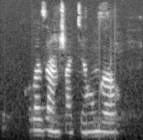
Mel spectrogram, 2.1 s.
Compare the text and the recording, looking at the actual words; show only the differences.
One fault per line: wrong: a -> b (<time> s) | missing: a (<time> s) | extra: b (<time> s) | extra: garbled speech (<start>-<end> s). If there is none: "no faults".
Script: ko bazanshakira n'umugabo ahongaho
missing: n'umugabo (1.3 s)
